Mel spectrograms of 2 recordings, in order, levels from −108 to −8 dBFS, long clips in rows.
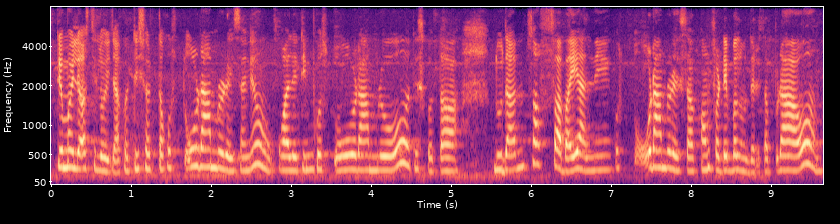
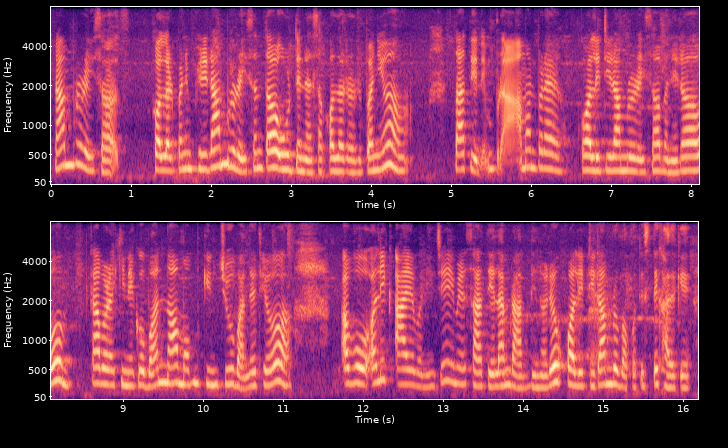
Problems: constant background noise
